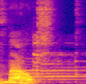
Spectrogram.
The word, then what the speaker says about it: Bauch: Acuérdate que siempre la CH es como J. Der Bauch.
